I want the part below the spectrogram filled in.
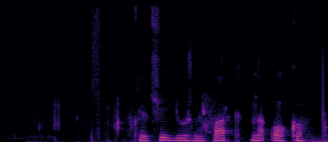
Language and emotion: Russian, neutral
